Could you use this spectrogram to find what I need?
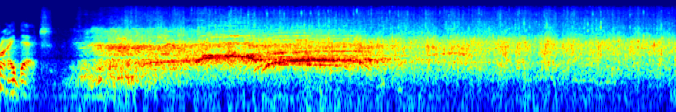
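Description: An audience applauds and cheers.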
